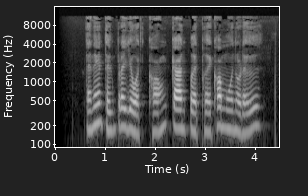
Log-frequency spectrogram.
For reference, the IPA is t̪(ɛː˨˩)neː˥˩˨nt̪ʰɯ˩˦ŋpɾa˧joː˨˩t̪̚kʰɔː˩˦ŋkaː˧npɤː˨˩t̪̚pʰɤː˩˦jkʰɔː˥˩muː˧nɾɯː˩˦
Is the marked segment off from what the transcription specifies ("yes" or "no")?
no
